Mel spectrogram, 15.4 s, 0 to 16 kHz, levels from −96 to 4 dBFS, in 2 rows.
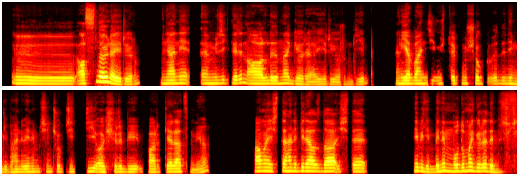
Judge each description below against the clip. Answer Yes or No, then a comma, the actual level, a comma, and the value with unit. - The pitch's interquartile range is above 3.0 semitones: No, average, 2.7 semitones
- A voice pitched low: Yes, low, 130 Hz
